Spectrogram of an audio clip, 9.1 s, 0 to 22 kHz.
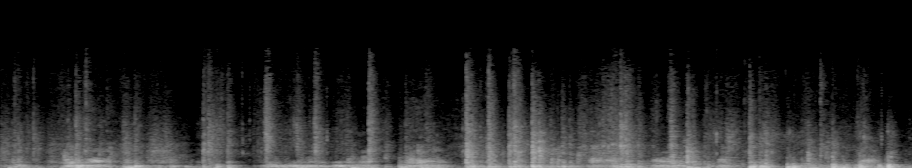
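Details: A 5-month-old Welsh Corgi Cardigan growls in low, rumbling bursts while wrestling with a bowl, with brief clatters and snuffles between them.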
